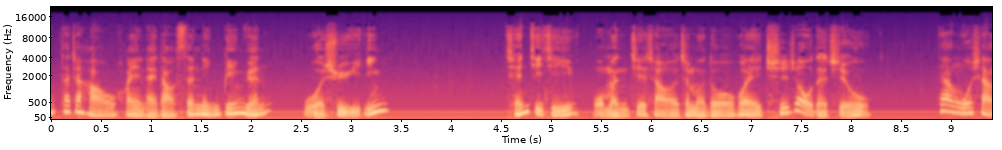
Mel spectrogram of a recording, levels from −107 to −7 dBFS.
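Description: From start to finish the speech sits over a mains buzz at 60 Hz, a raspy, steady drone only about 15 dB below the speech. Sharp switching spikes, two per mains cycle, leaked into the signal. On a spectrogram it appears as evenly stacked horizontal lines every 60 Hz reaching several kHz, and in silent stretches the waveform shows spiky pulses repeating 120 times a second.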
